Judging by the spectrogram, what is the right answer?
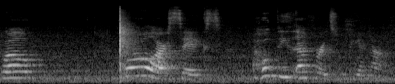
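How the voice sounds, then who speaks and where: A woman acts as a courteous news host in a puppet show. Her high voice swings animatedly through formal, recited lines, with clear background noise. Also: big pitch swings, normal speed. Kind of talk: scripted mock newscast. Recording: noisy amateur room recording.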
